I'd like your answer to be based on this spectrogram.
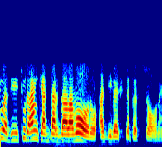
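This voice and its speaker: A man is speaking. His pitch swings very widely. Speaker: field reporter. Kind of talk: live radio report with street interviews. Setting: outdoors at a market, by phone.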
